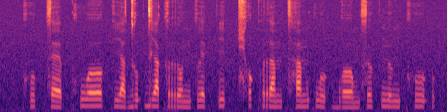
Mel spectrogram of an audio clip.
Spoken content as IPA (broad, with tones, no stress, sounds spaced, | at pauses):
kʰ u˨˩ k̚ s ɛː˨˩ p̚ kʰ w ɤː˥˩ k i˨˩ a̯ d u˦˥ ʔ d i˧ a̯ k r o˨˩ n k l e˦˥ k̚ ʔ i˦˥ t̚ t͡ɕʰ o˥˩ k̚ r a˧ m tʰ a˦˥ m k w u˨˩ ʔ b ɤː˩˦ m s ɯ˦˥ k̚ n ɯ˧ ŋ kʰ u˦˥ ʔ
